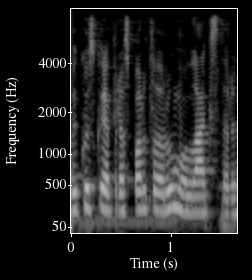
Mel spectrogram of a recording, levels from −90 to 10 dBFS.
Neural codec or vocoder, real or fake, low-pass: none; real; 7.2 kHz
